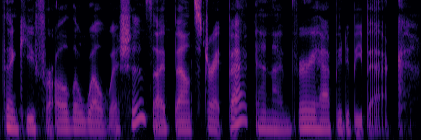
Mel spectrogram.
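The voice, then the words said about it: Voice sounds slightly off, unwell. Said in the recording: “my voice sounds a little weird”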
